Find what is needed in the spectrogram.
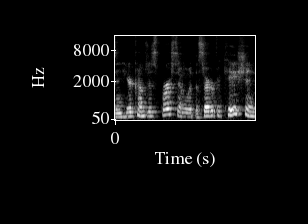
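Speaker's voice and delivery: ordinary talk, nothing marked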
